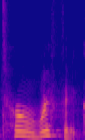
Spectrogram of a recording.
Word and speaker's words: terrific: Terrific. Okay, the intonation is on the E.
